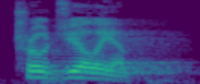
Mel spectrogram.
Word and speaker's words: Trogyllium: That's how you say that. Phonetically, I had to look it up. Trogyllium.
